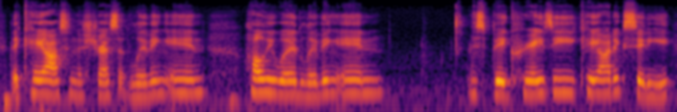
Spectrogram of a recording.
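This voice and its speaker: A woman in her twenties hosts a solo podcast from a rented apartment room, speaking candidly and from the heart while swearing freely. Her mid-range voice is clear and resonant, with a steady tone and a measured pace.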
